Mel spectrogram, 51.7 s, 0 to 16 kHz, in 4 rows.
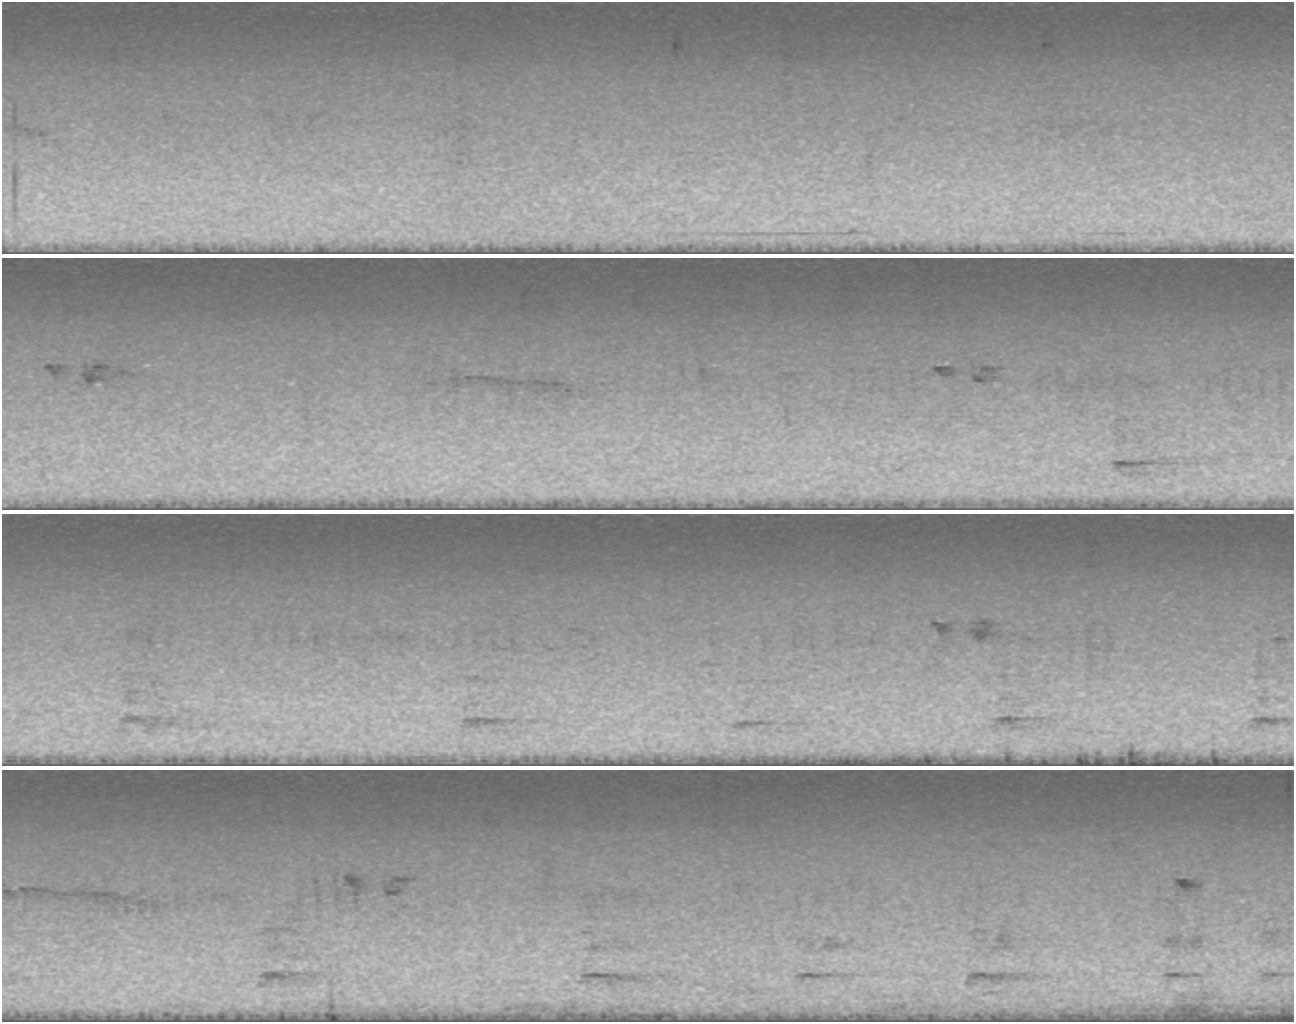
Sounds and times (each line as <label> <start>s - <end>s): birds 0.0s - 0.7s
wind 0.0s - 51.6s
birds 12.2s - 14.4s
birds 17.0s - 19.0s
birds 19.6s - 26.0s
birds 27.0s - 37.3s
birds 38.3s - 43.1s
birds 44.0s - 47.6s
birds 48.4s - 51.6s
